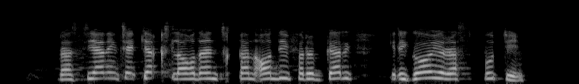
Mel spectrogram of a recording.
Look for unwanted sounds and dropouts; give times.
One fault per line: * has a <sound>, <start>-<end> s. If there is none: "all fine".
all fine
